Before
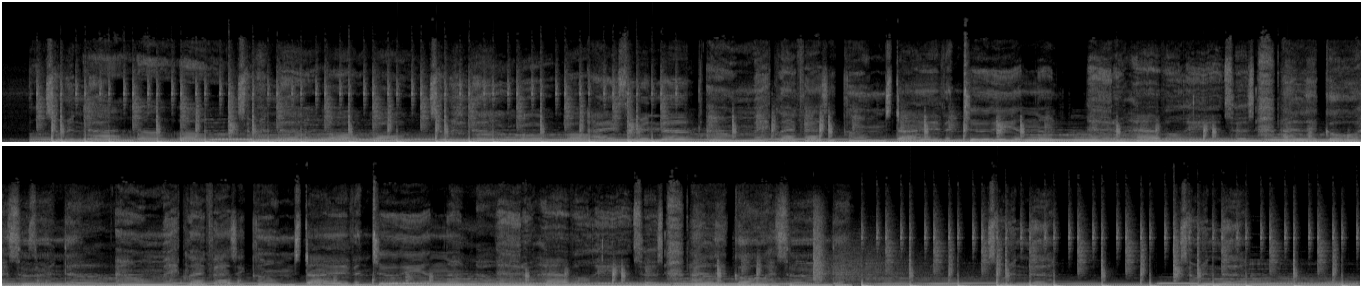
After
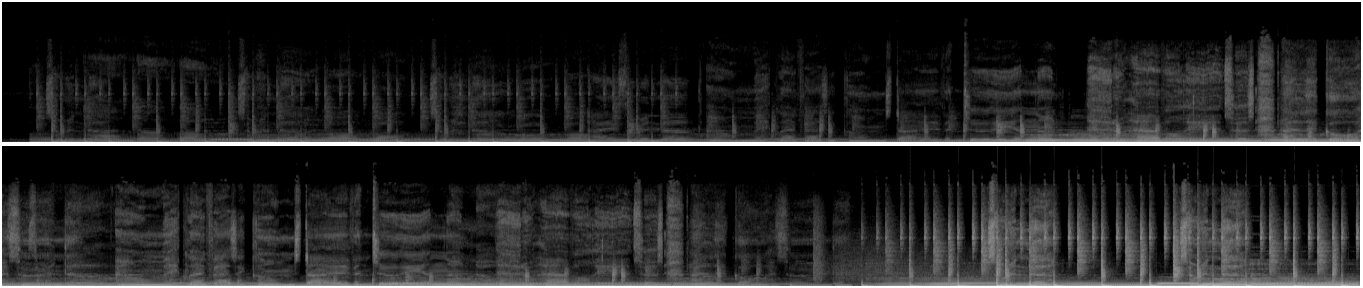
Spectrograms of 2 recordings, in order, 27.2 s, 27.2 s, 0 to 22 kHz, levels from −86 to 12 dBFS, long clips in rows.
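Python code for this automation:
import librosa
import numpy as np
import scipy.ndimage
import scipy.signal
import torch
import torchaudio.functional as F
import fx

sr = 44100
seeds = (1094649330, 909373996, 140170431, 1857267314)

y = fx.gain(x, sr, db=fx.line((9.31, -12.0), (10.5, 0.0), (20.2, 0.0), (21.21, -9.0), (21.85, -9.0), (22.41, 1.0), (23.21, 9.5)))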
